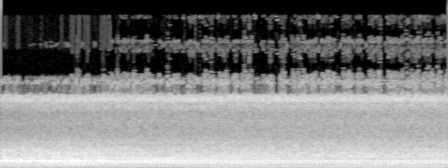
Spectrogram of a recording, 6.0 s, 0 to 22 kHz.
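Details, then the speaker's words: 1948 Emerson Electric 30" pedestal fan, model K60-TC, on high speed; steady loud whirring roar with hard rattling buzz on top. Owner attributes it to the thrust/spring washer or bearing/shaft, not yet fixed. Loud rattle at high speed. "But yeah, as you can hear, it makes a lot of racket on high speed."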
